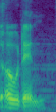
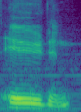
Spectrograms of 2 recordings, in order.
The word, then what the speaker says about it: Audun: Many people there thought that my name was Odin. So. Right, but it's not Odin, it's Audun.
